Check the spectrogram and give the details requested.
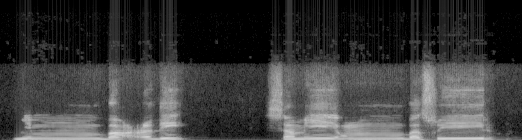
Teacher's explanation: इस्तिलाह कुर्रा में और इस्तिलाह कुर्रा में नून साकिन या तनवीन के बाद बा आ जाए तो नून साकिन और तनवीन को मीम से बदलकर गुन्ना और इख्फा के साथ पढ़ना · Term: इक़लाब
